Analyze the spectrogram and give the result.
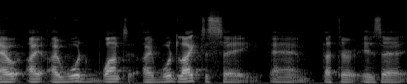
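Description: A man with a Donegal accent at a fairly slow pace. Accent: Irish (Donegal), some years in Canada. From Ireland, Donegal. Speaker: businessman and sales manager. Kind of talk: casual interview conversation.

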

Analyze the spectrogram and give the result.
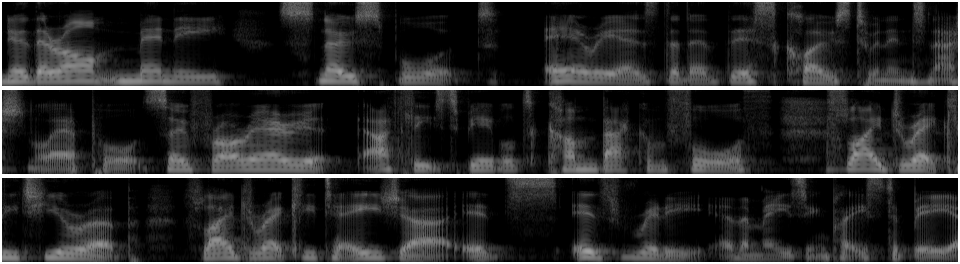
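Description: Recorded very cleanly against a silent background, a woman with a British accent talks at a moderate pace and a fairly low pitch, with lively intonation and vocal fry. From United Kingdom. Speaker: sports organization CEO. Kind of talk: interview conversation.

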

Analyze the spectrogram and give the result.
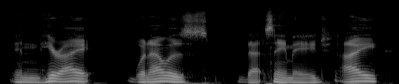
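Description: This is a normal speaking voice with ordinary pitch variation. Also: man. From US, moved around. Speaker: pastor. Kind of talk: casual chat.

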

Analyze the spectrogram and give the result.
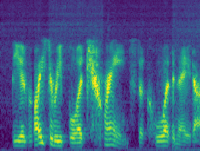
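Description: This is a man's voice. He speaks at a fairly slow pace. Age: 60s. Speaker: chiropractor. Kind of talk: interview.

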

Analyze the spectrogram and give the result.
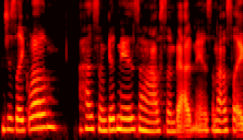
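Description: A woman speaks with an American accent. Her intonation stays fairly even. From Minnesota. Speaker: podcast co-host. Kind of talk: casual chat.

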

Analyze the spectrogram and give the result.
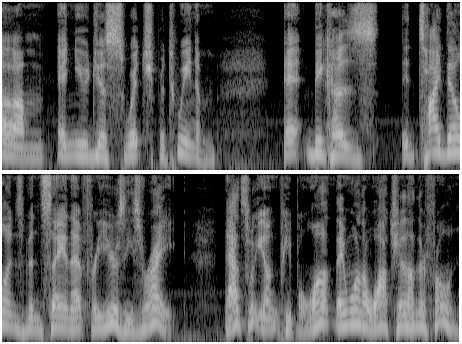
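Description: With vocal fry and lively intonation, a man speaks at a moderate pace in a fairly high pitch, in a very clean recording with a silent background. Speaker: radio co-host. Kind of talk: casual chat.

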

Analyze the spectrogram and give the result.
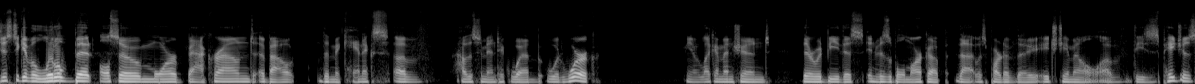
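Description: Speaking at a fairly quick pace, a man has a plain, everyday voice at medium pitch, fairly even intonation, and a dry, close sound with no echo. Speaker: podcast host. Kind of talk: casual podcast conversation.

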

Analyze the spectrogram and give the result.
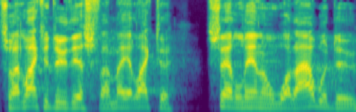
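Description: In a Mississippi accent, a bright, sharp voice speaks with fairly even intonation against a quiet background. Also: man. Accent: Southern US (Mississippi). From Mississippi, US South. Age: 70s. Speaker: author and speaker, former businessman. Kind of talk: sermon-like talk to a live audience. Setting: stage with audience.

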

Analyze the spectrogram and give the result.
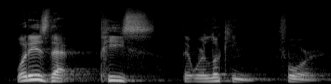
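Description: A man with a Michigan accent and very wide pitch swings. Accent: Midwestern American (Michigan). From Michigan (Lapeer area, Attica). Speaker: pastor candidate. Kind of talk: sermon. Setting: church.

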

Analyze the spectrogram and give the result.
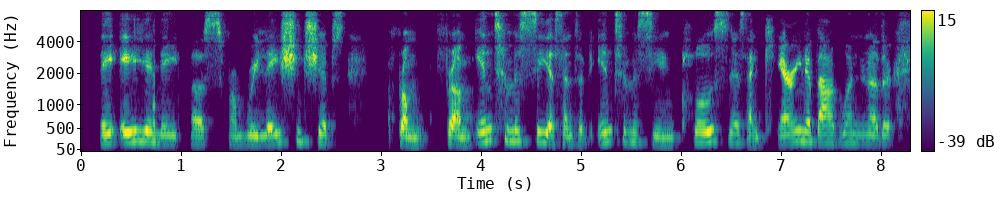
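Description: The tone is dark and mellow. Pitch moves with ordinary variation. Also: woman, medium pitch for a woman, moderate pace. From Puerto Rico. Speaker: education professor and activist. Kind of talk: radio interview. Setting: radio studio.

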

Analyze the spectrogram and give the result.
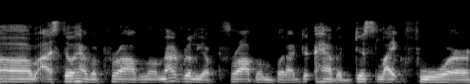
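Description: At a fairly slow pace, a man talks with an American accent. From New York. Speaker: wrestling podcast host. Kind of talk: casual chat. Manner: halting.

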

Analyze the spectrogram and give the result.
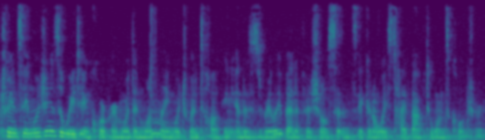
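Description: A woman at a very fast clip with hardly any pauses, over noticeable background noise. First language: Malayalam. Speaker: student teacher. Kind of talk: scripted class podcast discussion.

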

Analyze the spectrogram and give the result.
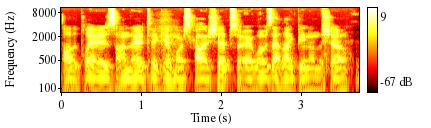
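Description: Over noticeable background noise, the speaker talks at a very fast pace in a monotone, flat voice. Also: man. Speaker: podcast host. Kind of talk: casual podcast chat.

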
